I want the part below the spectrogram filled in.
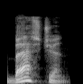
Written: bastion

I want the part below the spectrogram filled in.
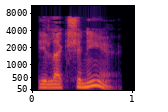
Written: electioneer

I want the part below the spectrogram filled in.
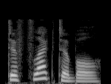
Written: deflectable

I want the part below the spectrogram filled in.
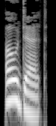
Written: odette

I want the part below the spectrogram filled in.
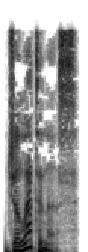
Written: gelatinous

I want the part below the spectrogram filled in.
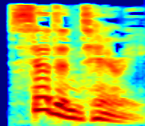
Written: sedentary

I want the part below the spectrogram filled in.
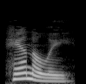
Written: hannalee

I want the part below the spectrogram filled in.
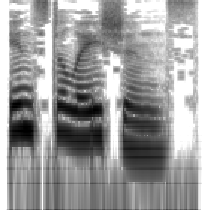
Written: installation's

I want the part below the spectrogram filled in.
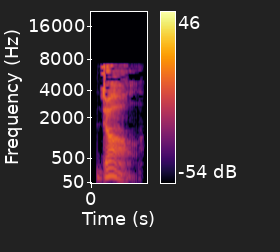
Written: doll

